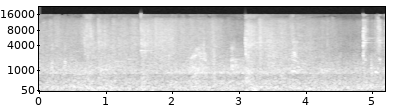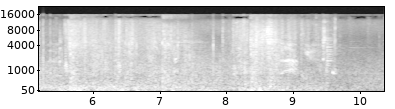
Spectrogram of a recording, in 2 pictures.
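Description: Game blasts and explosions go off in quick succession.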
